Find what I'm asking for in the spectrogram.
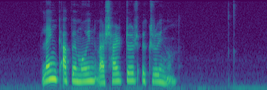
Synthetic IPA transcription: lɛŋka̰pəmujnʋɑ̰ːɹʃaɹʈʊɹʊkʰɹujnʊ̰n

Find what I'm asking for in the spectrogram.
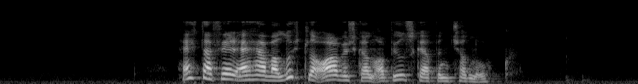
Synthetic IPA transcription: hɛht̪afeːɾɛːɦæːʋalʊht̪laaːʋɪʃkanʔa̰buːskɛːpɪnt͡ʃʰanʊhk

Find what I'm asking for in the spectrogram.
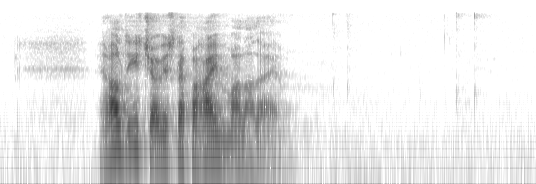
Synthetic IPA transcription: ehɑld̪əɪt͡ʃəoːʋɪslɛpəhɑɪmmɑnɑ̰d̪æ̰ɪ

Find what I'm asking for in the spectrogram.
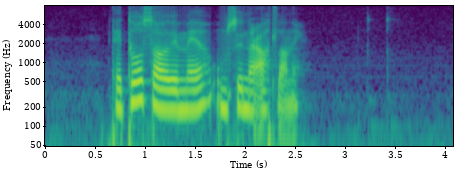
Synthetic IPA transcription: d̪̥ʰeɪt̪ʰoːsɑʋɪmeːʊmsʉnə̰ɹʔɑ̰t̪ʰlɑ̰nə

